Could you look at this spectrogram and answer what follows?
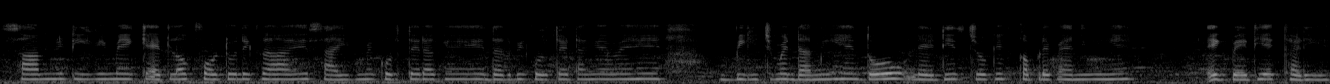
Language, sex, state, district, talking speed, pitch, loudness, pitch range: Hindi, female, Bihar, Sitamarhi, 160 wpm, 235 Hz, -40 LUFS, 230-245 Hz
